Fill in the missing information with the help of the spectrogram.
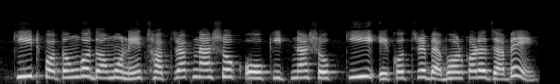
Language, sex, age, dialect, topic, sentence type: Bengali, female, 18-24, Rajbangshi, agriculture, question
